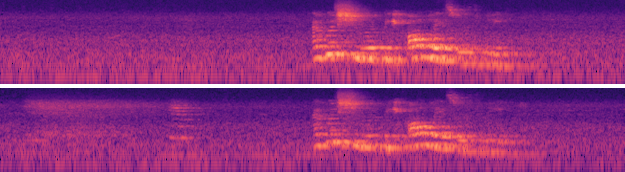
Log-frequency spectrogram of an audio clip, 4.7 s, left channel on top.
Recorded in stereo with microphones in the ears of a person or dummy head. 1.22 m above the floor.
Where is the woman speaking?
80° left, 1.7 m.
